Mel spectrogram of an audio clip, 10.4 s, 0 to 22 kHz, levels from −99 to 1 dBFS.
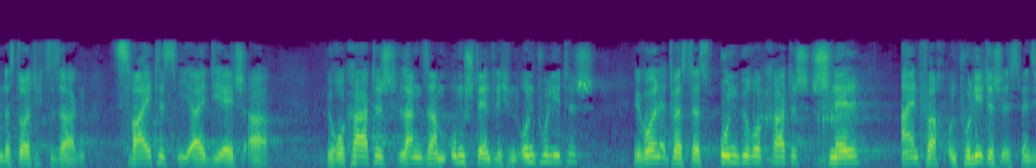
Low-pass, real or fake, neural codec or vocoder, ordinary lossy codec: none; real; none; none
